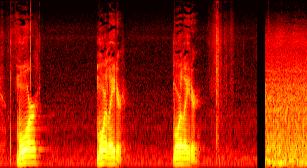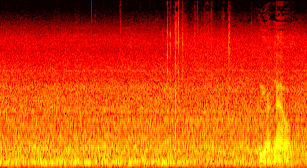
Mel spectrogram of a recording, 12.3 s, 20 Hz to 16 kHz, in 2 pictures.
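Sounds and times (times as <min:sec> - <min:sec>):
speech: 0:00.3 - 0:00.9, 0:02.0 - 0:02.6, 0:03.5 - 0:04.0, 0:11.3 - 0:12.1
subway train riding into Chinatown: 0:05.4 - 0:12.2.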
